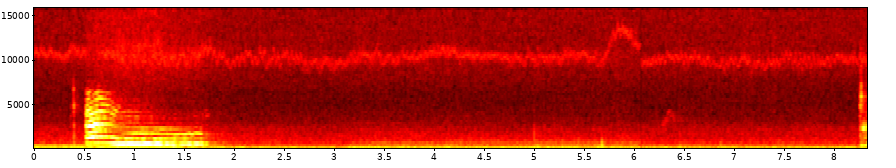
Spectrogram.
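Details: A female Scottish Fold cat sitting and watching birds through a window gives a single drawn-out meow, rising then falling.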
